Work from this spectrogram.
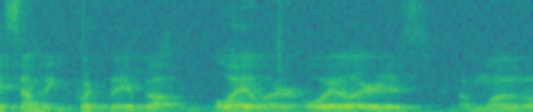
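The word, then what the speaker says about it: Euler: guy's name right here his name is Leonard Oiler or you want to be Oiler it looks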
